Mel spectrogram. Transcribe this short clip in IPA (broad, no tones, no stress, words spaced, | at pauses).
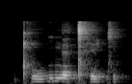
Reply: cʰuɡŋɛǀʰec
